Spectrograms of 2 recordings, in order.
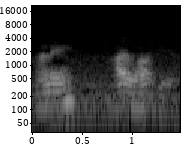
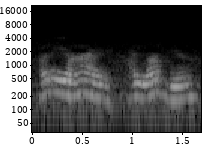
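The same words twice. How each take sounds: First: It is said in a warm, tender tone. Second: It is said in a questioning tone. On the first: The love is sincere and affectionate. The speaker calls it right. "But she'll embrace the third one" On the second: The love is doubted or uncertain. The speaker calls it wrong. "the questioning tone in my voice on the second one"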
